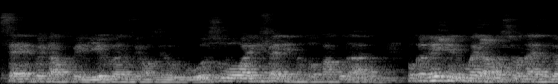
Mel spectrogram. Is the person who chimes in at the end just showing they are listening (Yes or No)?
Yes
